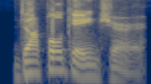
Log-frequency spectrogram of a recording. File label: "doppelganger", American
